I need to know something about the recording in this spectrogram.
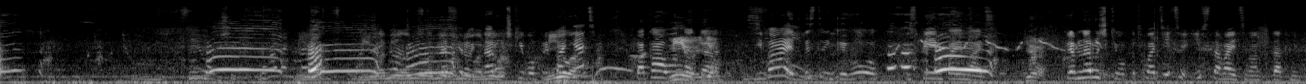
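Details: Siberian Husky at a Russian mountain kennel housing 51 huskies with puppies, called an opera singer: wavering, sliding yodel-like howls in short rising and falling phrases, mixed with other dogs' whines and a person talking over them.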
